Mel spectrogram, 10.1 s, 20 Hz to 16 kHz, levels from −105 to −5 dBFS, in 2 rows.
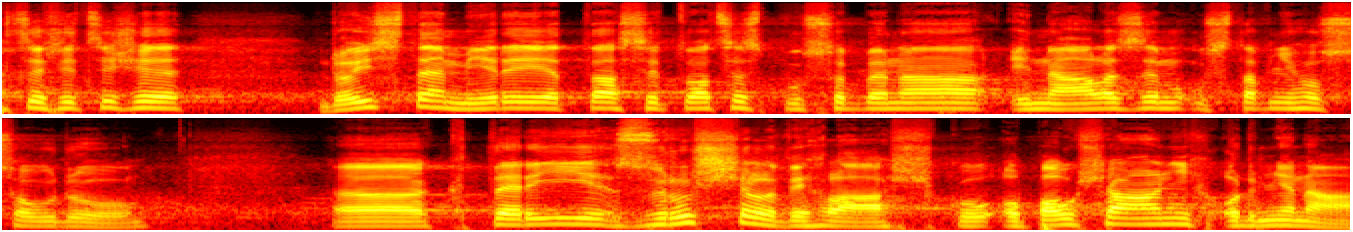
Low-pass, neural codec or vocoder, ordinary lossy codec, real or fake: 14.4 kHz; none; Opus, 32 kbps; real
